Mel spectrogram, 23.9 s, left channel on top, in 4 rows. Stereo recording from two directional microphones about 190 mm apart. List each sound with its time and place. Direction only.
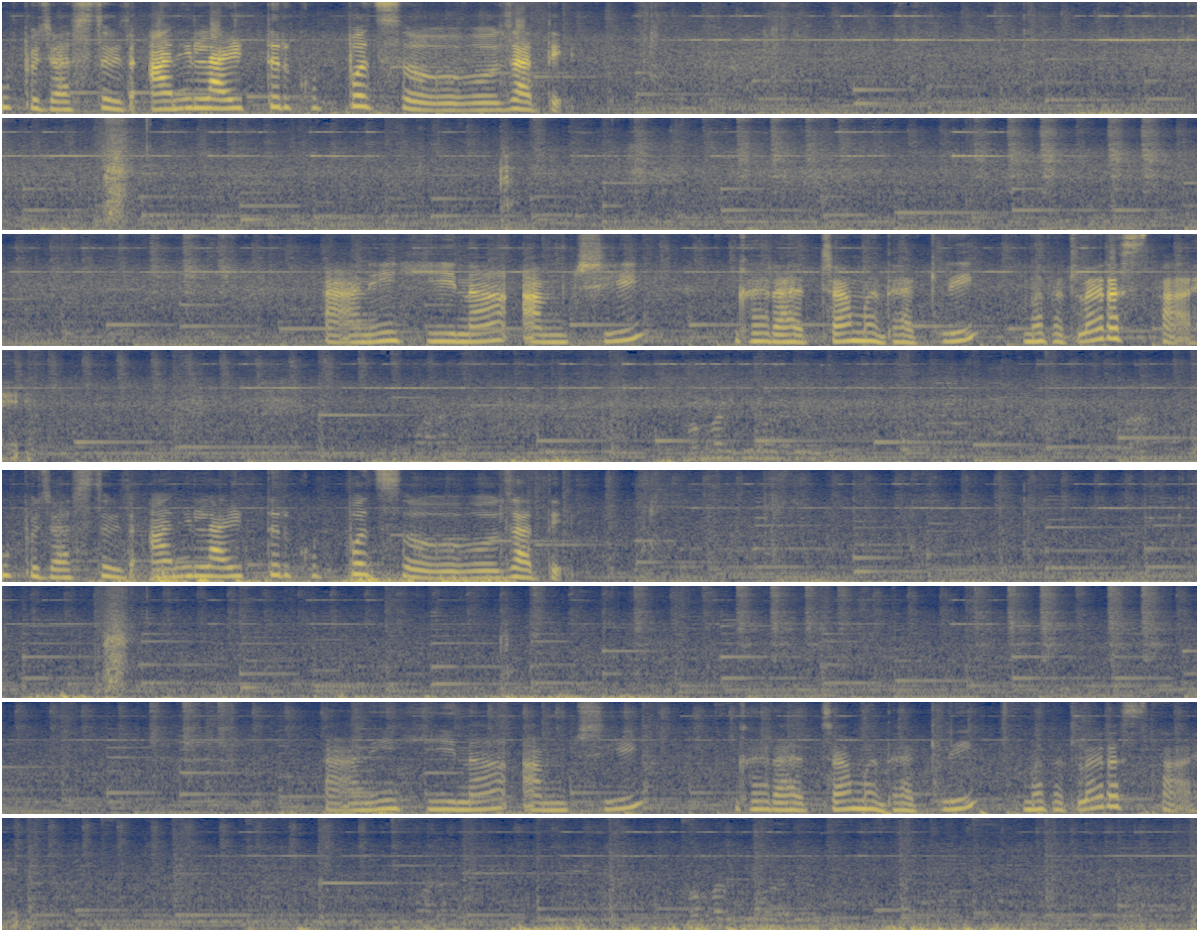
0.1 s speech: 15° right (ahead or behind)
6.5 s music: 15° left (ahead or behind)
13.5 s speech: 5° right (ahead or behind)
